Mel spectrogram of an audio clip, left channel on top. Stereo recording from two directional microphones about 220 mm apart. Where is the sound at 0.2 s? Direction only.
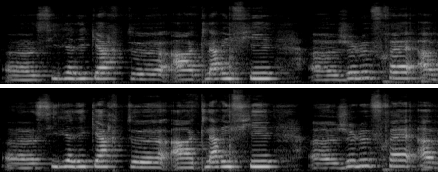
45° right (ahead or behind).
